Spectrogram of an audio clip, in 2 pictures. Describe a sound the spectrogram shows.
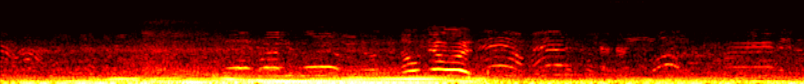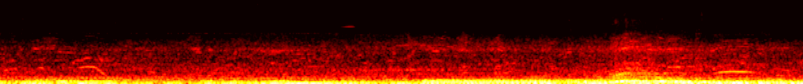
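A car engine revs loudly nearby.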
